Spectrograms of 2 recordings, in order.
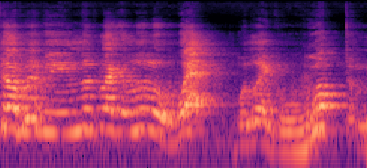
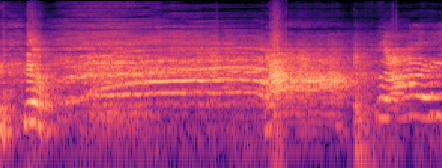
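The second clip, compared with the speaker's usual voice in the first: long high-pitched cackle; real uncontrollable high laugh; hard laughing; 5 dB louder than usual. Real, not acted. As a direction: crack up loudly at your own story. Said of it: "I'm laughing so fucking hard".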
